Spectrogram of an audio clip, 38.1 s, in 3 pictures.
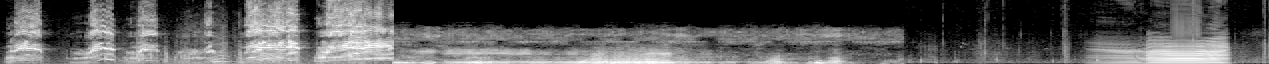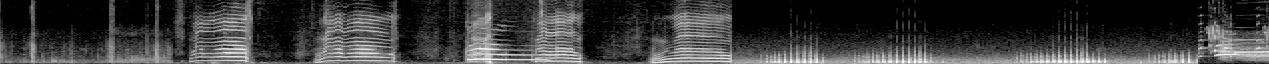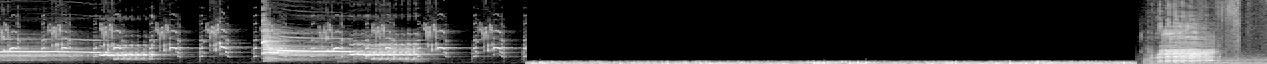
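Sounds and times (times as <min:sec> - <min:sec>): kittens meowing: 0:14.6 - 0:15.2, 0:15.8 - 0:16.7, 0:17.4 - 0:18.5, 0:19.2 - 0:20.0, 0:36.8 - 0:37.6.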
